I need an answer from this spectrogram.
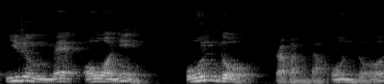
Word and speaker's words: Hondo: 온도. 스페인어로는 HONDO. H 발음 안 하기 때문에 온도라고 있는데, 온도는 깊다는 뜻이에요.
